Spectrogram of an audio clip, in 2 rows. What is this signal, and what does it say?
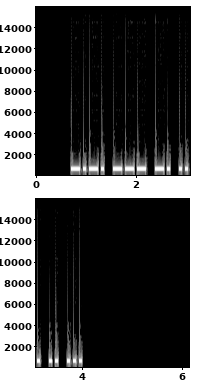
Morse code, heard as a keyed tone, about 20 wpm, 700 Hz. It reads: CONSIS
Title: Build A Word - 6 Letters At A Time - 12-Letter Words - 20wpm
